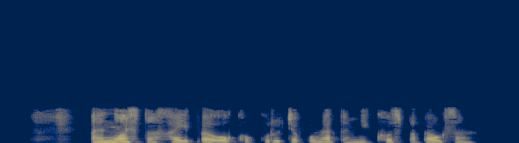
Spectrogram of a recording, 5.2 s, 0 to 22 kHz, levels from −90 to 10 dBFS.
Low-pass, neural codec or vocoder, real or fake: 5.4 kHz; codec, 24 kHz, 0.9 kbps, WavTokenizer, medium speech release version 1; fake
